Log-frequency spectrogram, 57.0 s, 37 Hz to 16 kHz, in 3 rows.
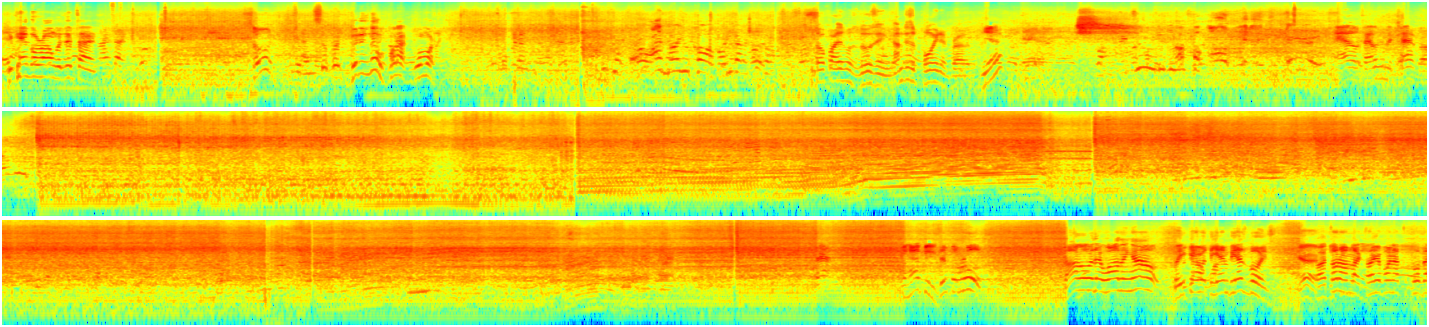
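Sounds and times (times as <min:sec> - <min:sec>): car engine idling: 0:00.0 - 0:29.7, 0:31.1 - 0:53.7
different engine note: 0:19.5 - 0:51.9.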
